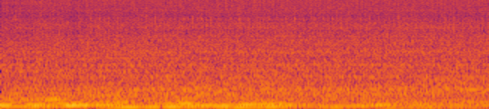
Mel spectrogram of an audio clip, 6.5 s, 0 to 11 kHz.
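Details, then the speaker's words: Fiat Palio at about 99,624 km, after timing belt replacement (Daico belt) for a belt noise complaint: steady low hum at idle with no chirp, rattle or belt whine; healthy idle. "Zero barulho."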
